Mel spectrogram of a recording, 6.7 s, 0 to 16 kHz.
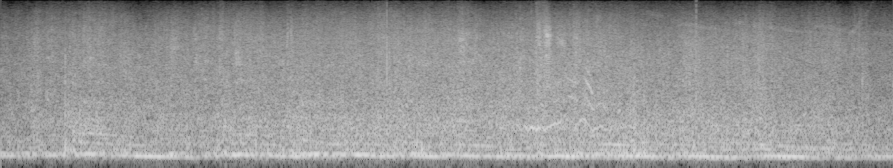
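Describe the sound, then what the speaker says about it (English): E4 Championship race cars lap the 5.8 km Paul Ricard circuit at Le Castellet, a loud continuous engine whine rising and falling as cars pass, with a broad roar beneath and no voices. "Still Newman Chi, fastest on the circuit."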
